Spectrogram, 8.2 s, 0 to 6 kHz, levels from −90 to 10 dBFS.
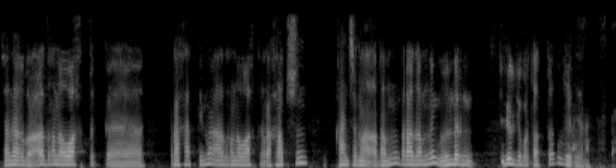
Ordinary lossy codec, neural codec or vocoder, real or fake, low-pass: MP3, 48 kbps; codec, 44.1 kHz, 2.6 kbps, SNAC; fake; 5.4 kHz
